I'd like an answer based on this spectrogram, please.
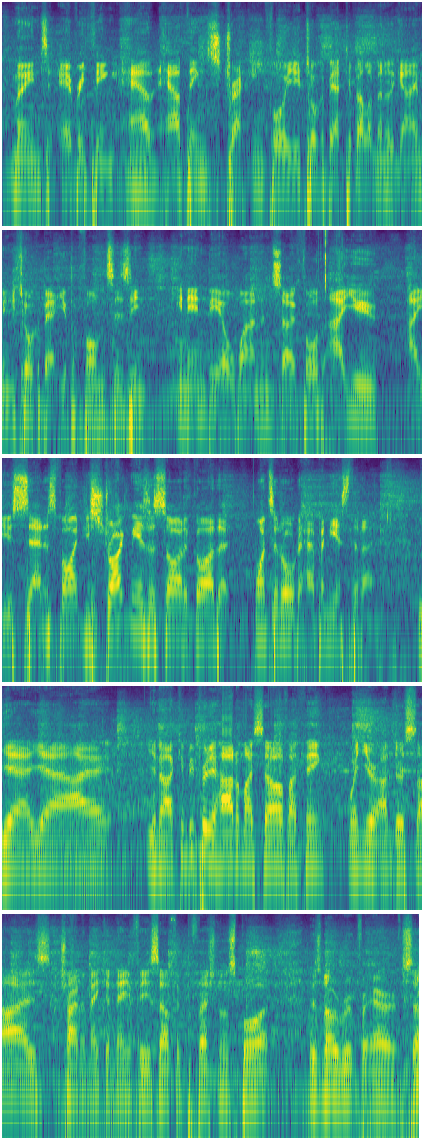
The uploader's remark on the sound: Live ahead of the Kings vs United from Qudos Bank Arena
